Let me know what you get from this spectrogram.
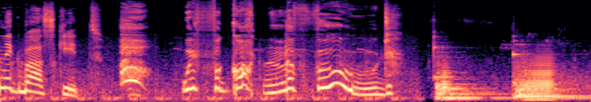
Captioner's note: gasps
